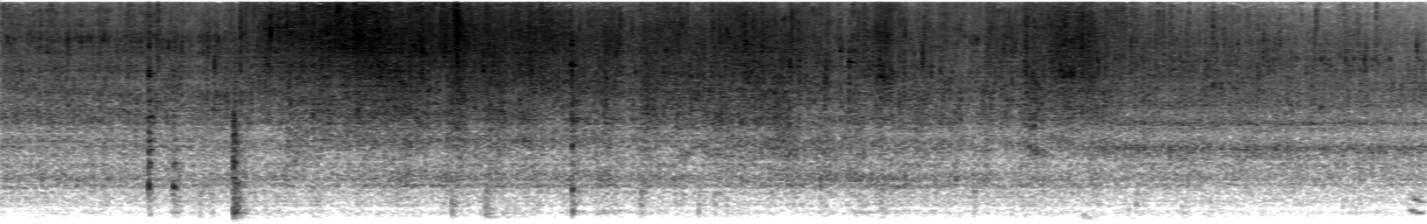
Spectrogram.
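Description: Olives, red pepper, onion and capers sizzling in a stainless steel saucepan while a wooden spatula stirs them, with a few sharp knocks on the pan in the first six seconds.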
